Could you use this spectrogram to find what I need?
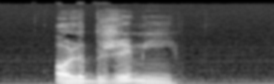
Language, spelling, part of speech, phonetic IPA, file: Polish, olbrzymi, adjective, [ɔlˈbʒɨ̃mʲi], Pl-olbrzymi.ogg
